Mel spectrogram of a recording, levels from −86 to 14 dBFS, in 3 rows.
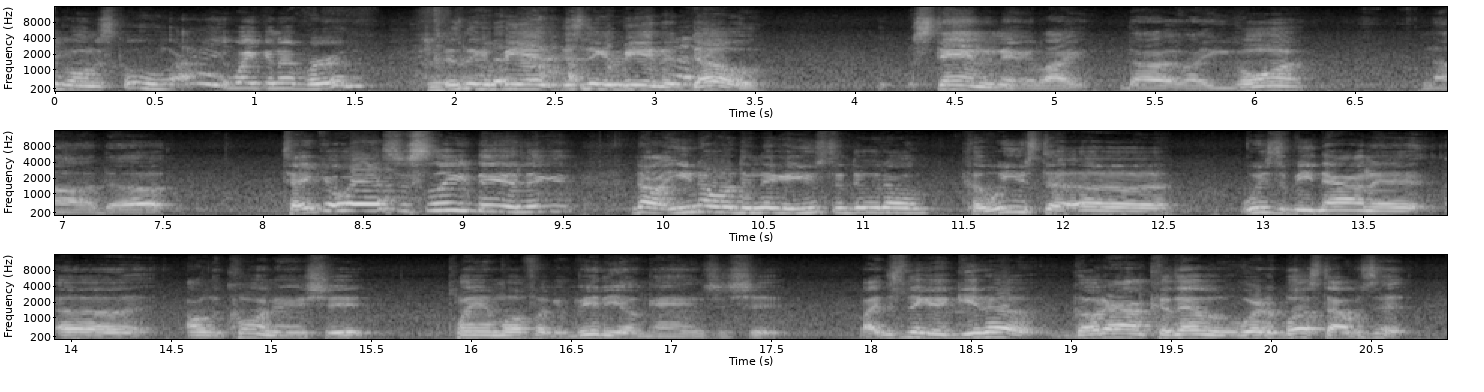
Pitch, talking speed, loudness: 195 Hz, 240 wpm, -14 LUFS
